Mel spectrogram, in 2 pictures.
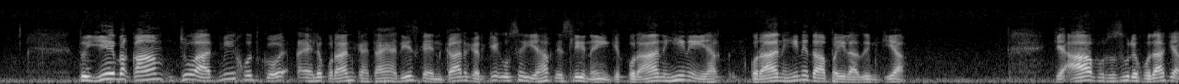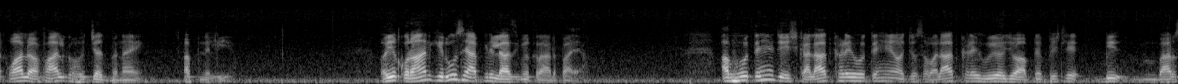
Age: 40-59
